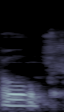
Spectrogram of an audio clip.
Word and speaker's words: ahogo: Entonces, la H entre las vocales se considera inexistente, ojo. Entonces, a pesar de que esté ahí la letra H, la grafía, nosotros estudiamos el sonido en esta clase.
